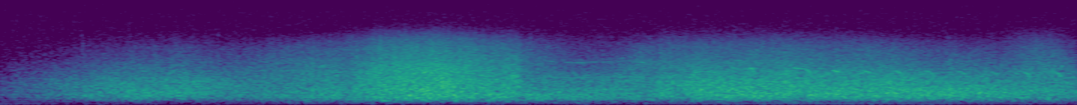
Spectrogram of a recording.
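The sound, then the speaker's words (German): Steady Baltic Sea surf washing onto the German coast with wind rushing across the microphone, a louder wave surging in around the third second before settling back into a continuous roar. “Mit ausgebreiteten Armen die Ostsee begrüßen, die Stirn himmelwärts richten, die Augen schließen, vom Wind empfangen werden, der Mund und Wangen streicheln.”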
